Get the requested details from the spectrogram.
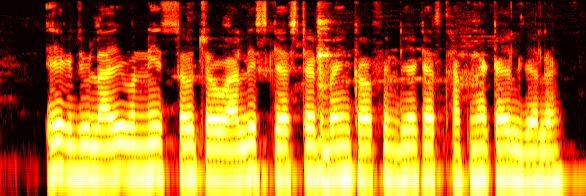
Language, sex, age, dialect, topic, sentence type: Magahi, male, 18-24, Southern, banking, statement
